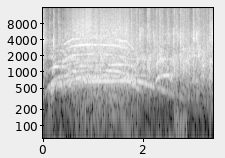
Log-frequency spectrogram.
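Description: Loud applause and cheering from a sound-effect button, a dense continuous wash of clapping hands with whoops and shouts from a crowd that holds steady throughout.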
